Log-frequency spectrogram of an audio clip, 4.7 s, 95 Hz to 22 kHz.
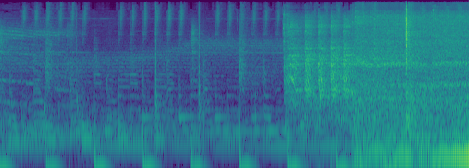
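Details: Triumph Daytona 675R sport bike with a brand new battery that wouldn't start (only clicked): engine fires right up cleanly and settles into an even run; charging then measured 14.35 V, fine. Mechanic suspects the battery was never fully charged.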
